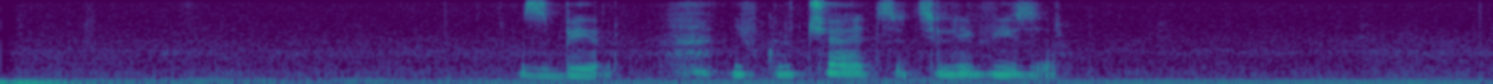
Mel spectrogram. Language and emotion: Russian, sad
